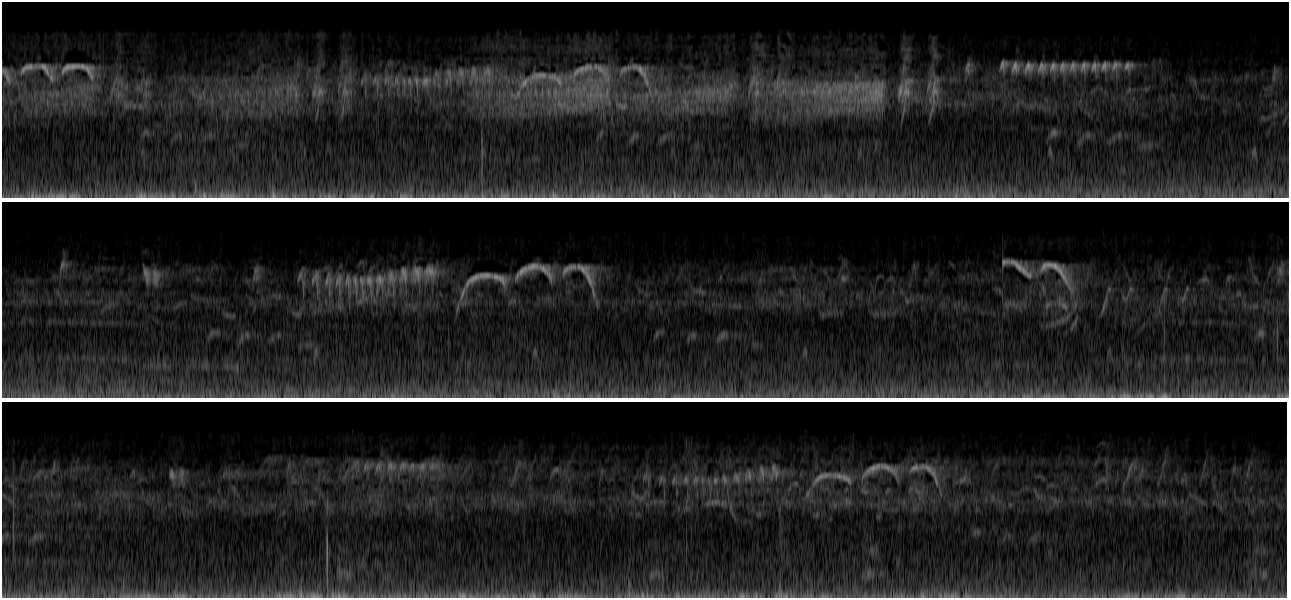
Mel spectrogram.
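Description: Birdsong: small birds giving short, repeated high chirps and quick trills at irregular intervals, over a low background rumble.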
